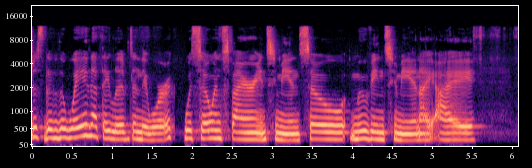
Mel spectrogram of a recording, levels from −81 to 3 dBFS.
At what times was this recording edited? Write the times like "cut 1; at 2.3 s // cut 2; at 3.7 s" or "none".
cut 1; at 1.8 s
